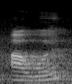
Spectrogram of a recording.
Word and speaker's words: hour: H is silent in these words, so our is pronounced an hour, and honest is pronounced as honest.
